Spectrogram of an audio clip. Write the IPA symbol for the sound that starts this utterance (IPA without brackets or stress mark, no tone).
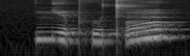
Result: nʲ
